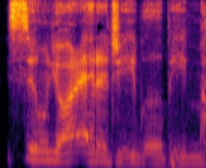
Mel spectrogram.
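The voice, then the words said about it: Raspy imperfect Cell voice. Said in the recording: “That's a good imperfect Cell is what we're calling him ... Raspy.”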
